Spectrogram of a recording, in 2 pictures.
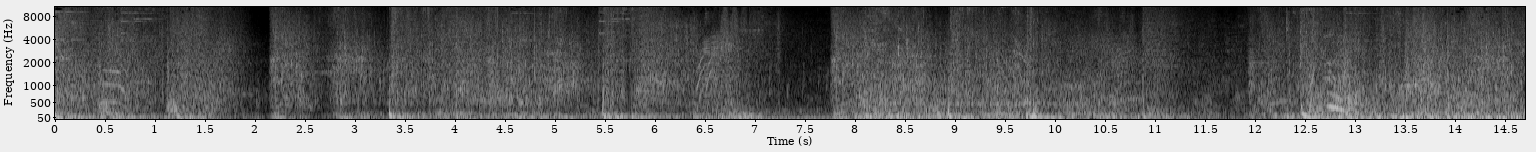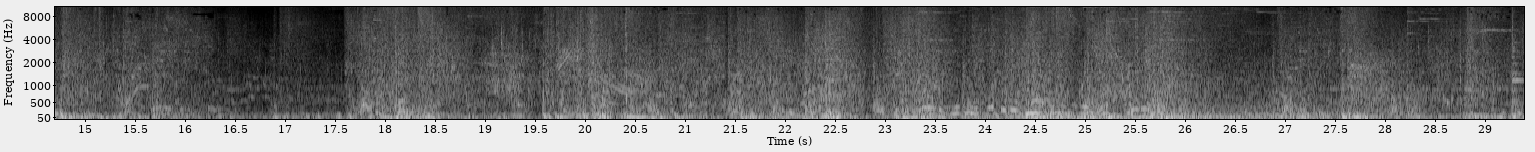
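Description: Game spell effects whoosh, crackle and clash during a fight.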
